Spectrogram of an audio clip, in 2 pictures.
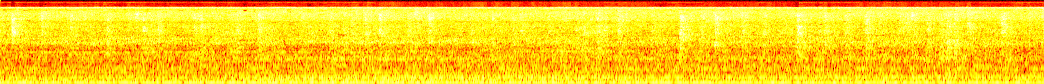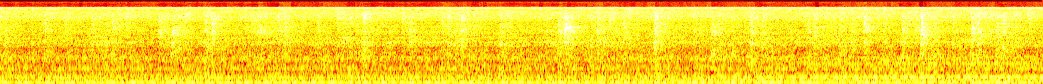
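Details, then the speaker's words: Like-new Samsung front-load washer with a load, final spin climbing toward full speed: even low hum with steady motor tone, no thumping or rubbing; smooth, not off balance, no weird noises, normal. "you can see even at that speed nice and smooth it's not off balance or making any weird noises or anything like that"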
